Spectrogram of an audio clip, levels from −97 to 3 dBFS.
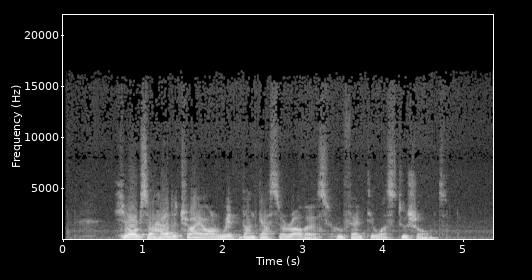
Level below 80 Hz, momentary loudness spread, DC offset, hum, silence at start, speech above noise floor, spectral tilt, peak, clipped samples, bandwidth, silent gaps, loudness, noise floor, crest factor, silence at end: -44 dBFS; 8 LU; under 0.1%; none; 0.65 s; 32 dB; -7 dB/octave; 0 dBFS; under 0.1%; 16 kHz; none; -14 LUFS; -45 dBFS; 14 dB; 0.65 s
